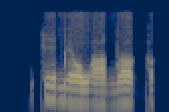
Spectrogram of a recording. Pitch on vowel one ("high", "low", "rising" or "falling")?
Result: high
